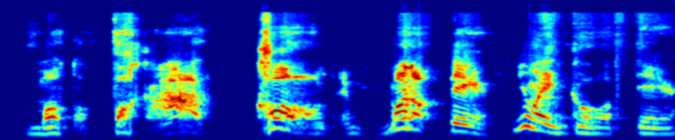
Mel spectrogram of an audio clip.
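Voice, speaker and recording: Putting on a character voice, a man speaks high with very wide pitch swings and big swings in loudness. His pace is fairly quick. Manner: angry, accusing.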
